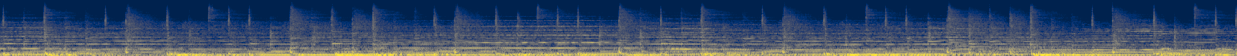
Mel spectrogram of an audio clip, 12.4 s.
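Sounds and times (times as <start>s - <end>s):
hybrid ethnic orchestral music: 0.0s - 12.3s.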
